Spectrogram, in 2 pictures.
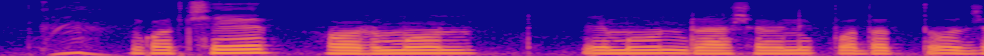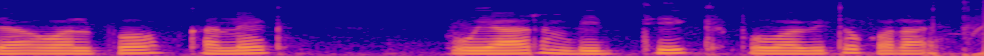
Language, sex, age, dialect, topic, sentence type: Bengali, male, 18-24, Rajbangshi, agriculture, statement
